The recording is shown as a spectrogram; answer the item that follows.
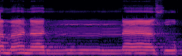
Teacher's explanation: جب نون کے اوپر تشدید آئے گی تو اس کی آواز ہم ناک میں لے جائیں گے اور اس کو گننہ کہتے ہیں۔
